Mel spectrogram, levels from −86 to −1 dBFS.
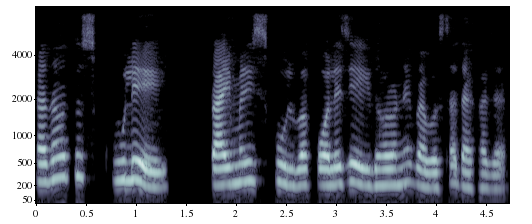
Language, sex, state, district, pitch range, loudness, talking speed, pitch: Bengali, female, West Bengal, Kolkata, 200-255 Hz, -25 LUFS, 150 wpm, 215 Hz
